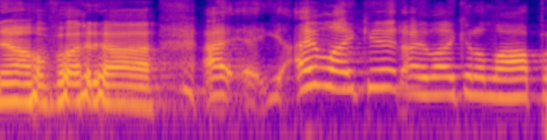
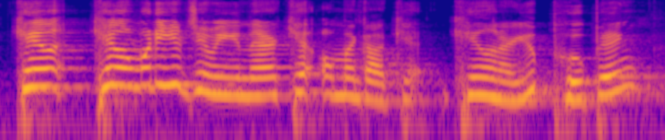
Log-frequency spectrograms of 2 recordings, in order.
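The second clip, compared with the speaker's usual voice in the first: put-on high, louder kid voice pestering; nagging kid; 7 semitones higher, 7 dB louder than usual. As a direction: tease her like a bratty child through the door. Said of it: "they're like".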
